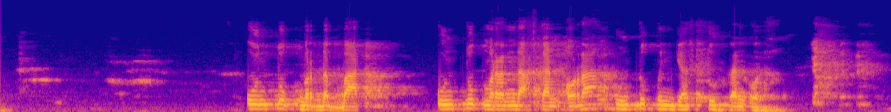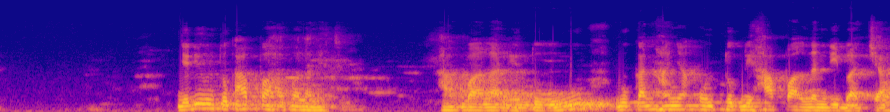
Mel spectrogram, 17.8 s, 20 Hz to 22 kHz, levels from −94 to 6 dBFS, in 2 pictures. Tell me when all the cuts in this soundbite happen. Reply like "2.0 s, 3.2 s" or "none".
none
